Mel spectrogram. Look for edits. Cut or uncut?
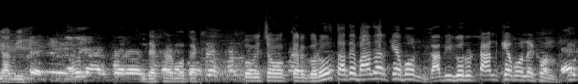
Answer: cut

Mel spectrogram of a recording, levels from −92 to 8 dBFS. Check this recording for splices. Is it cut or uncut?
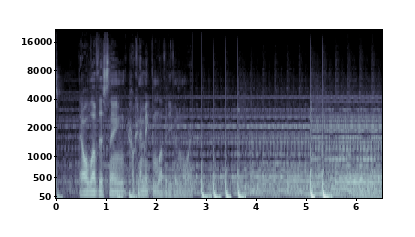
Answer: cut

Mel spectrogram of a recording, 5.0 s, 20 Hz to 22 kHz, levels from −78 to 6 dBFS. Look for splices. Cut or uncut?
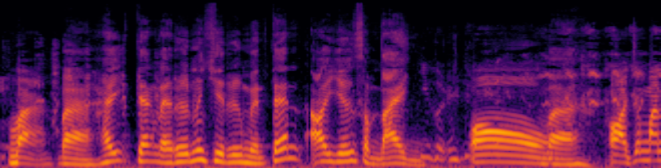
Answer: cut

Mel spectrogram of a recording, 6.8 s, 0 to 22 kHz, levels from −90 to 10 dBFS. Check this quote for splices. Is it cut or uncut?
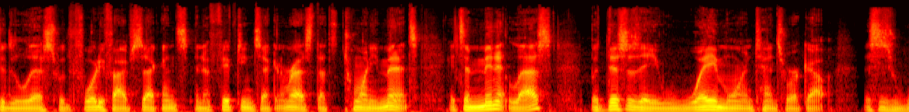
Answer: uncut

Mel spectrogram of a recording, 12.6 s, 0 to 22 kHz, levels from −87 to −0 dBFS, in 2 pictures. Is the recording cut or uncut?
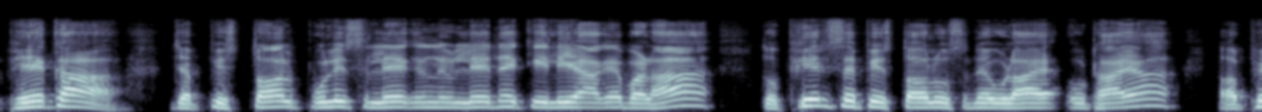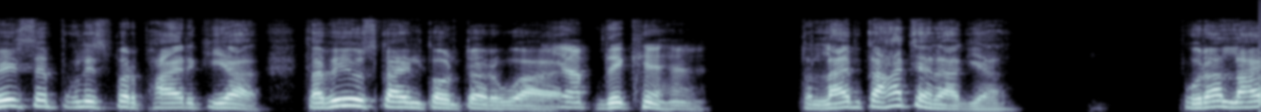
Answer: uncut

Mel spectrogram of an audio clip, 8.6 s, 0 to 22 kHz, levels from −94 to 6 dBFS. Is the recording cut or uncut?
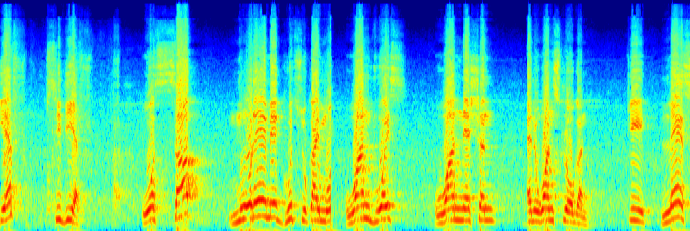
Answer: cut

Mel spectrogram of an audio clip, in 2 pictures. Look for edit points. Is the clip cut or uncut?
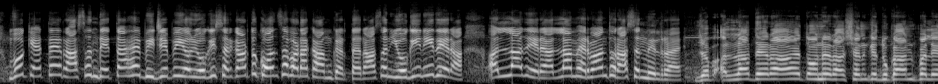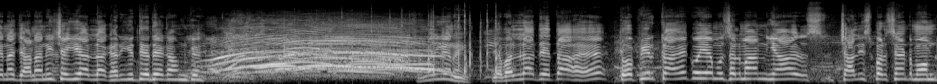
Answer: cut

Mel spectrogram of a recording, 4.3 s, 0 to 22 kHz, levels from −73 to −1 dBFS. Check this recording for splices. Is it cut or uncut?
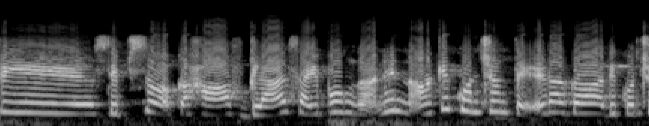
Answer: uncut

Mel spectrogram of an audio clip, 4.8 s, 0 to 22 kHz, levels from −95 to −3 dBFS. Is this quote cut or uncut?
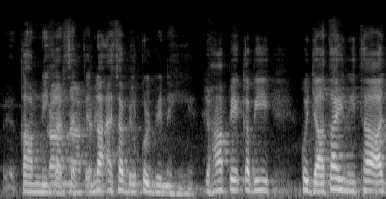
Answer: cut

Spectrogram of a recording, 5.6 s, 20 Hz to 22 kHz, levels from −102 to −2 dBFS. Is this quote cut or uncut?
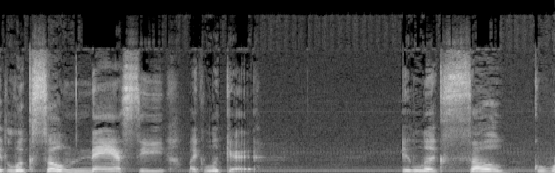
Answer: uncut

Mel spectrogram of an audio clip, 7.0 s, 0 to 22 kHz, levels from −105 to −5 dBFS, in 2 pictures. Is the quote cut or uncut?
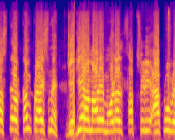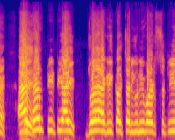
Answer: cut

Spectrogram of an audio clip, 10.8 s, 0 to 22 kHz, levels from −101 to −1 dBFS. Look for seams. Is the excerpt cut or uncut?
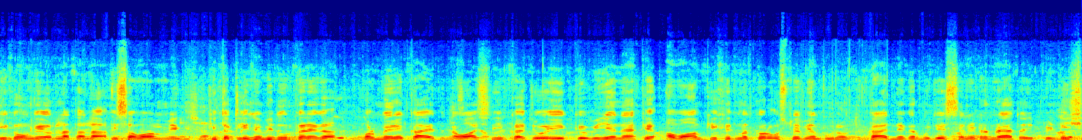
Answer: cut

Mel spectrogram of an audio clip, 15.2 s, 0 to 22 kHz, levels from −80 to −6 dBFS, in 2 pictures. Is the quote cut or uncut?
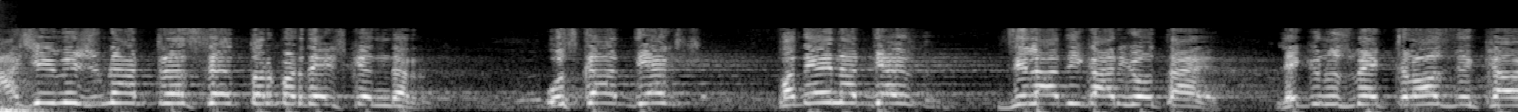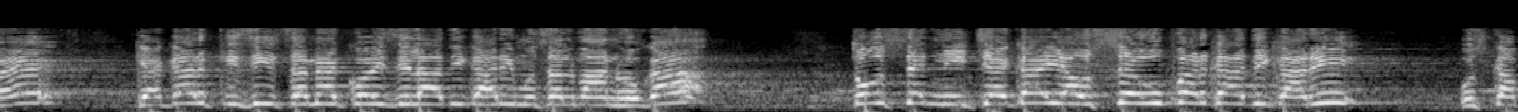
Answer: uncut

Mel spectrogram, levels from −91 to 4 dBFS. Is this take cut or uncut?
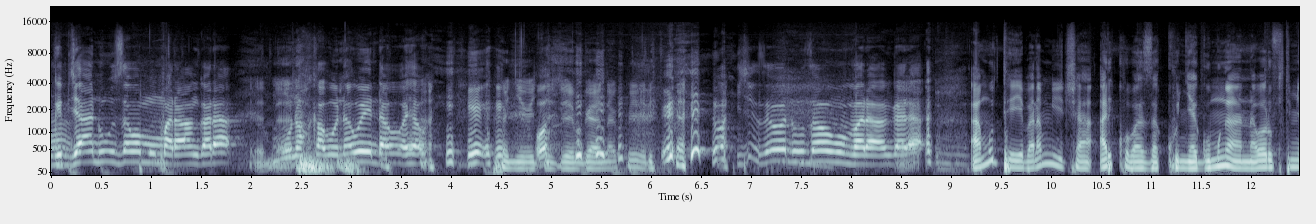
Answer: cut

